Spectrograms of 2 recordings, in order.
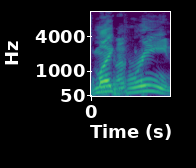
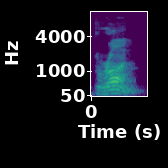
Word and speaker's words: Breen: I mispronounced my own name on the air. It's Mike Breen. How? That's hard to do. It just came out like Brun.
